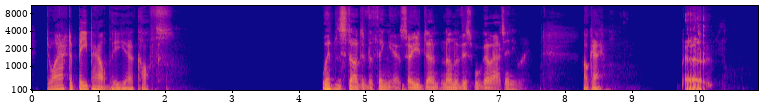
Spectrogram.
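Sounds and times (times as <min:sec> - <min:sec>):
speech: 0:00.2 - 0:02.2, 0:04.4 - 0:08.7, 0:09.8 - 0:10.2
loud low burp: 0:09.7 - 0:10.5.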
